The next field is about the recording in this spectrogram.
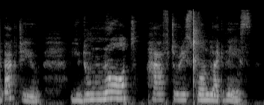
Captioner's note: blonde woman clicks fingers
